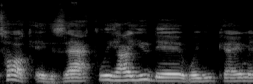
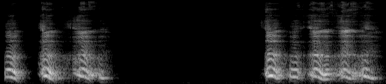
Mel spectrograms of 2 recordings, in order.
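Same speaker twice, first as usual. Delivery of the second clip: high mocking grunts; teasing high-pitched mimicry; 10 semitones higher than usual. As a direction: squeak out the sounds in a put-on voice. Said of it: "What happened to this voice?".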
